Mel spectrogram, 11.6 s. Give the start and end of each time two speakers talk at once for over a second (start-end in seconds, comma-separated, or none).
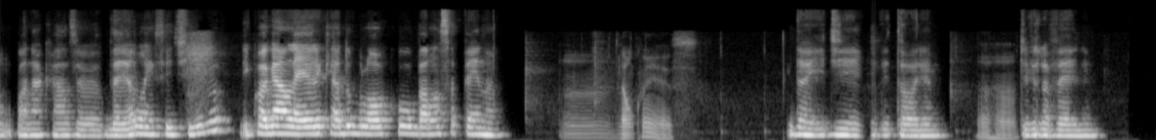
none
